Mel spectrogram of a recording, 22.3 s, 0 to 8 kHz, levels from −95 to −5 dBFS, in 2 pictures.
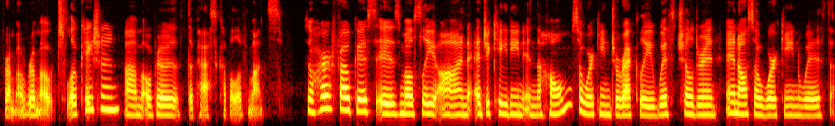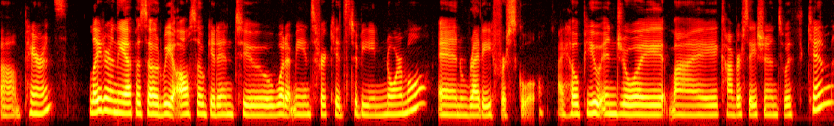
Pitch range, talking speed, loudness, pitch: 180-205 Hz, 160 wpm, -24 LUFS, 190 Hz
